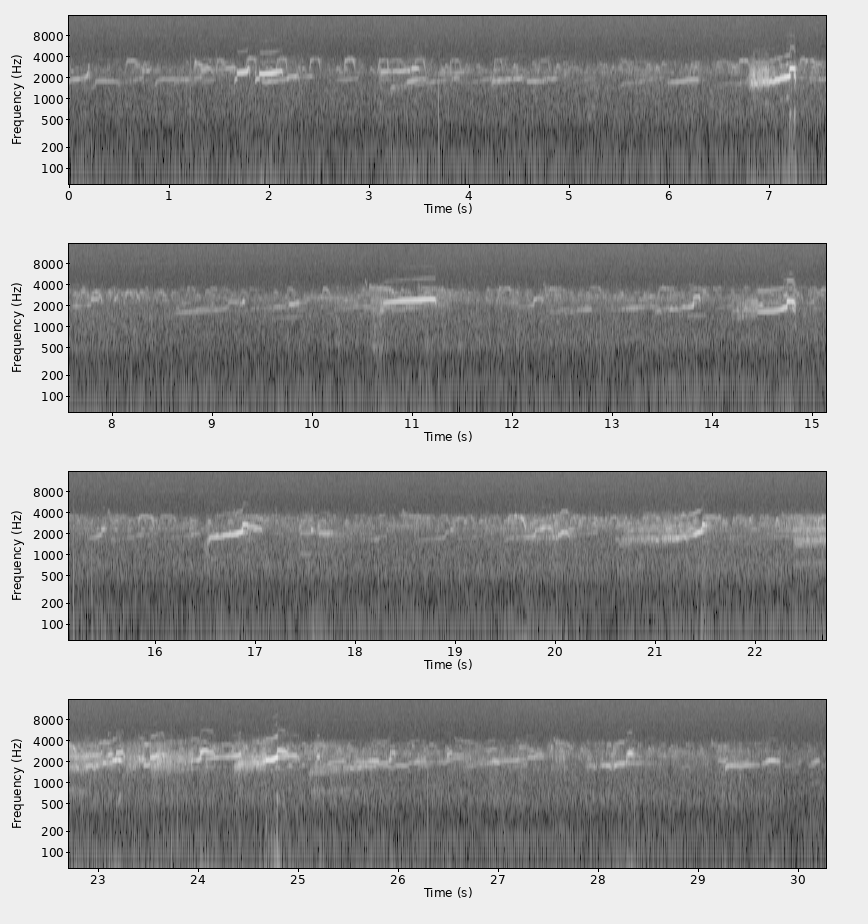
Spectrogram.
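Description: A mixed flock of shorebirds calling: many short chirping calls, some rising and some falling in pitch, overlapping more densely in the last third.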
